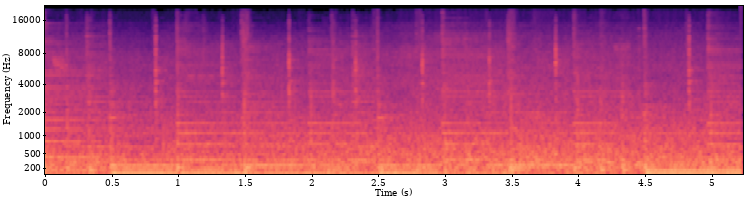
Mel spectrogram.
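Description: Ocean surf rolls onto the Orange County, California shore in a loud, continuous wash with repeated surges. A low rumbling background runs under the waves.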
